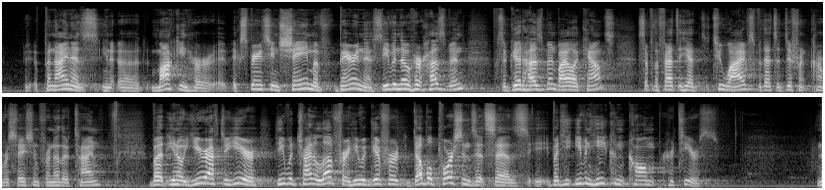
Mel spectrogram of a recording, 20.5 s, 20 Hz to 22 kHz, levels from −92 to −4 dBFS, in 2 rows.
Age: 40-59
